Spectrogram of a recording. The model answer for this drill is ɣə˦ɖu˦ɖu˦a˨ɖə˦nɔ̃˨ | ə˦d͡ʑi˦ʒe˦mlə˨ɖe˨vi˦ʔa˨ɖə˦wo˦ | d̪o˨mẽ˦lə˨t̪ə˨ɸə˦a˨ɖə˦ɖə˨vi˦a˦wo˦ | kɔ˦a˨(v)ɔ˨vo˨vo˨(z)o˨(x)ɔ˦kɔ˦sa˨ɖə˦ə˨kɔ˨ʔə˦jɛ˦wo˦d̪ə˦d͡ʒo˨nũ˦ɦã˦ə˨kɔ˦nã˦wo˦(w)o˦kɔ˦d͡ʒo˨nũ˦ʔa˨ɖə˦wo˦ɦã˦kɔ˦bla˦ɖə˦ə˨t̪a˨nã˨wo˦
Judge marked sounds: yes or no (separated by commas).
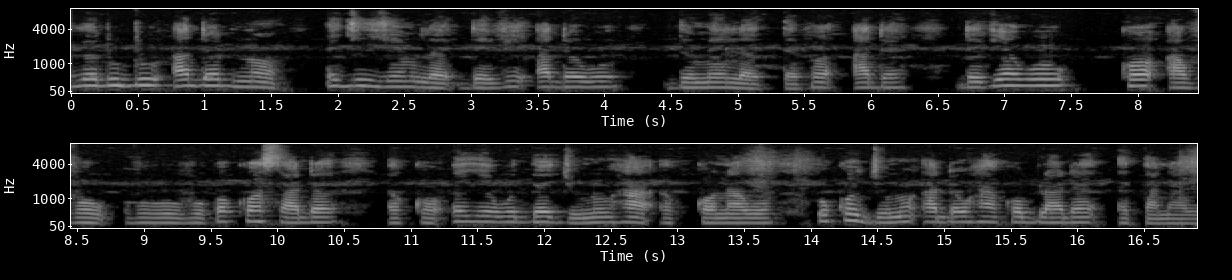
yes, no, no, yes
